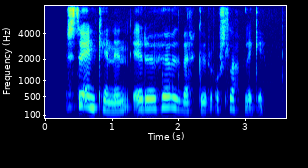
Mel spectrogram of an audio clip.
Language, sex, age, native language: Icelandic, female, 12, Icelandic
